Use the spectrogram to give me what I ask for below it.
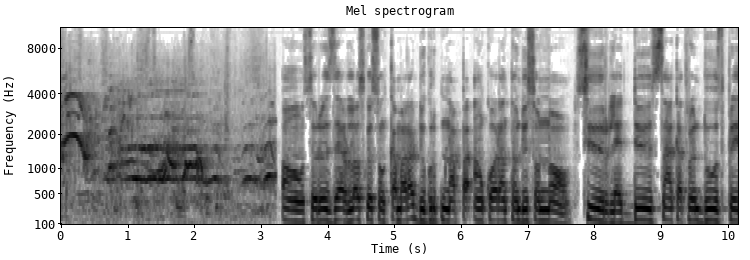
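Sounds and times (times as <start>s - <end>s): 
shouts of joy: 0.0s - 3.2s
speech: 3.4s - 10.1s.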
